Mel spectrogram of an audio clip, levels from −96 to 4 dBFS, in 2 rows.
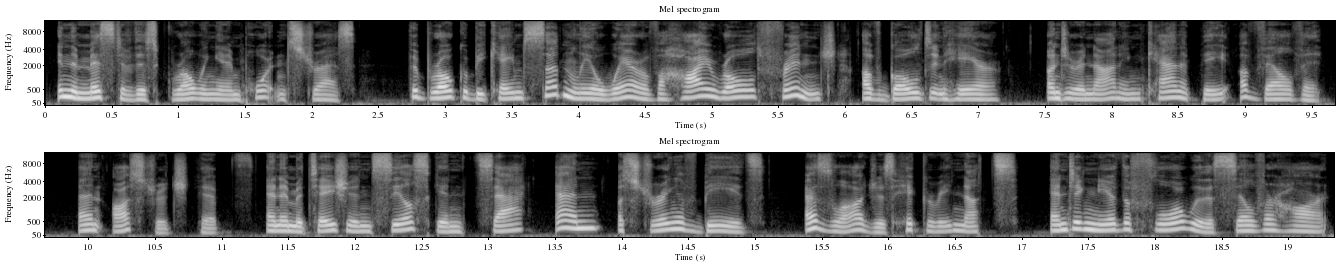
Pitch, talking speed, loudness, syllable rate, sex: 185 Hz, 165 wpm, -20 LUFS, 5.0 syllables/s, female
